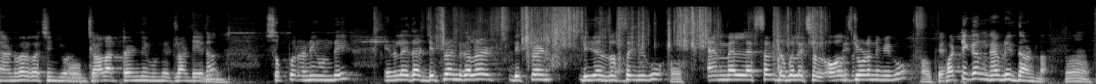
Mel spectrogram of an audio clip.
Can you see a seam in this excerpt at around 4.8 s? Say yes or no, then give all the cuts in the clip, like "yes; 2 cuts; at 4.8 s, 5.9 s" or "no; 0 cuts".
no; 1 cut; at 8.5 s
